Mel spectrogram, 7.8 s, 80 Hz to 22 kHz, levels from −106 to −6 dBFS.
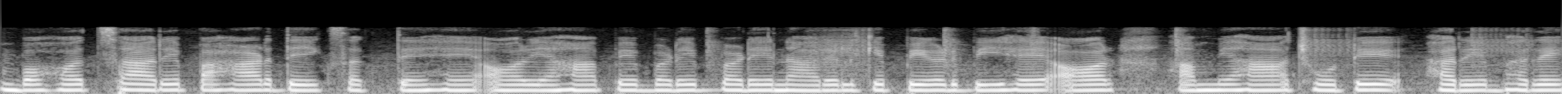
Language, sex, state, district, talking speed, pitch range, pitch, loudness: Hindi, female, Odisha, Nuapada, 170 wpm, 200-205 Hz, 200 Hz, -13 LUFS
